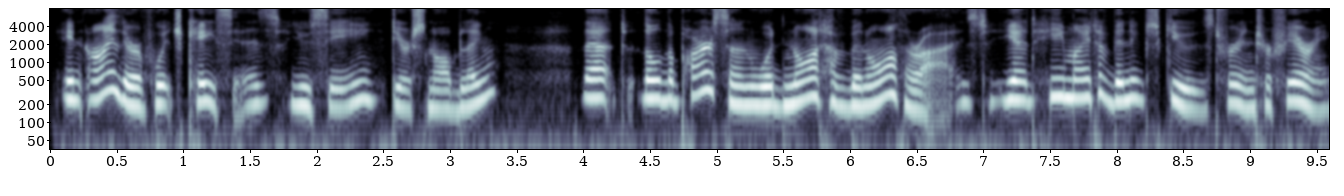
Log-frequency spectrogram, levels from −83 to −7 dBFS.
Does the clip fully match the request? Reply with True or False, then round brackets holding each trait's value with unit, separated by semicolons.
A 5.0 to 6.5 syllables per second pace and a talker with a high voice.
False (4.5 syllables/s; 220 Hz)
